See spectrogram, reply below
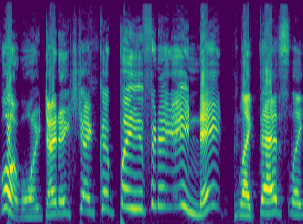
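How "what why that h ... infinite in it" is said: put-on exaggerated British accent, much higher pitch. Discussing how accents get portrayed, the speaker demonstrates an over-the-top British accent. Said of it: "And if you were British".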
